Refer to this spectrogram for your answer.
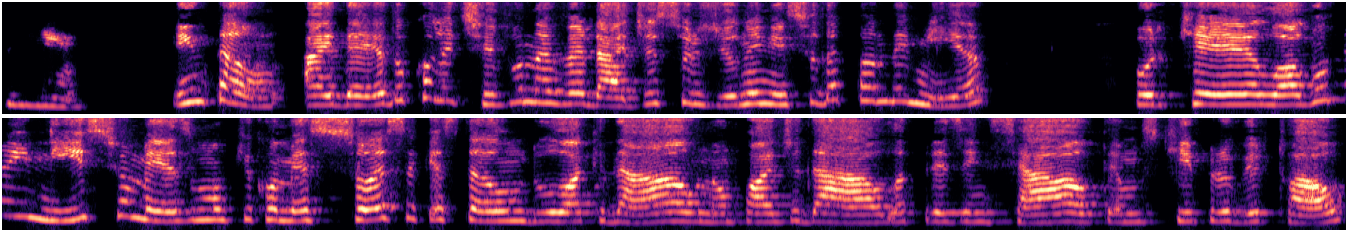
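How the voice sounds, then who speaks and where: Fairly slow delivery from a woman, her pitch high and her pitch variation ordinary. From southern Brazil, Rio Grande do Sul interior. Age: 30s. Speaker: dance teacher and studio owner. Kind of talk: interview. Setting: online live stream.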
